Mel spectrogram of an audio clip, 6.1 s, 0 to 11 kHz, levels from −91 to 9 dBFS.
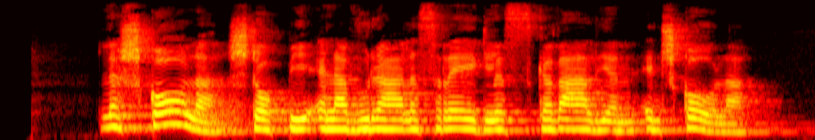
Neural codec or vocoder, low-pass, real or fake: none; 9.9 kHz; real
